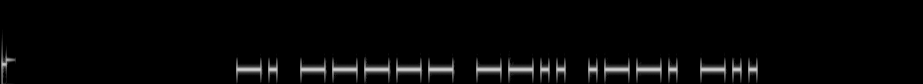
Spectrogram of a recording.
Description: Morse code, heard as a keyed tone, about 15 wpm, 700 Hz. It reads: N0ZPD
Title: USA Call Signs - 5 Characters - Repeated 3x - 15wpm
